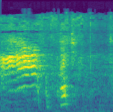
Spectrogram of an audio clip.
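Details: Domestic kitten indoors, crying meow: a long high wavering cry that slides downward, then a short second mew, with a person speaking nearby.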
